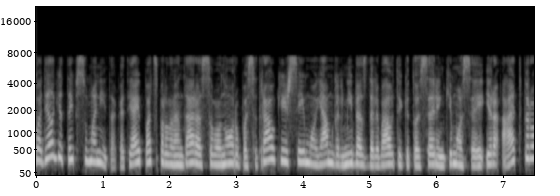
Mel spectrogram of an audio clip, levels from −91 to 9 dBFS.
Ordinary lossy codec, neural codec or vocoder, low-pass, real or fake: MP3, 96 kbps; none; 7.2 kHz; real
